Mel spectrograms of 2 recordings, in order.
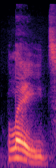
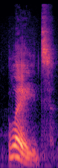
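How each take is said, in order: First: The ending is only a short d sound. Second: The ending is only a short d sound.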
